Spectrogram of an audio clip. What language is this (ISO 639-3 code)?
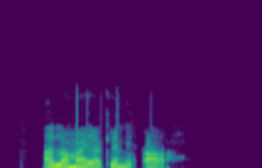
swa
